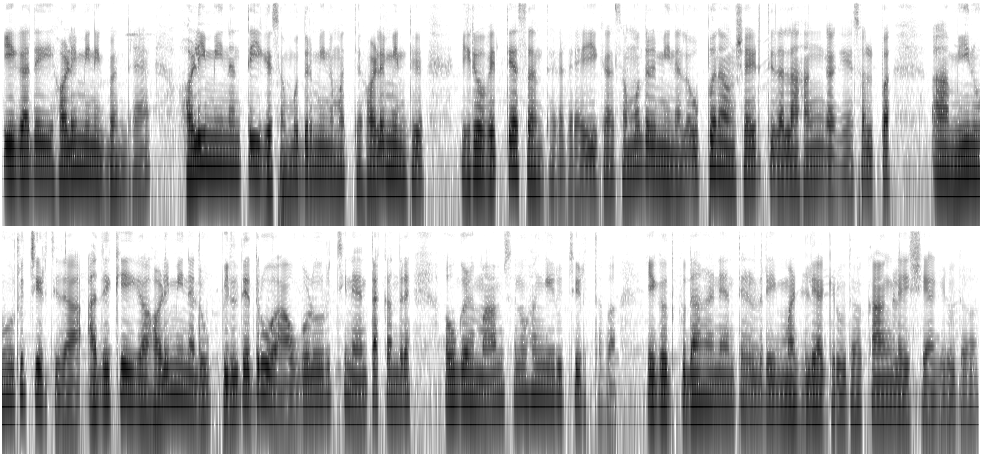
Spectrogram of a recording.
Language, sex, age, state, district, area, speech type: Kannada, male, 18-30, Karnataka, Uttara Kannada, rural, spontaneous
